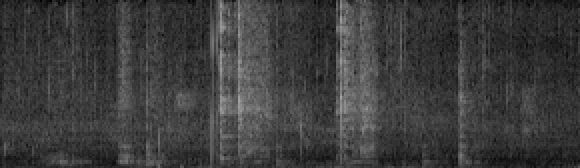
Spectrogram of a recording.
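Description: Potatoes sizzle while frying in a pan, with a steady soft crackle and intermittent scraping and clinking as they are stirred, close and moderately quiet.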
